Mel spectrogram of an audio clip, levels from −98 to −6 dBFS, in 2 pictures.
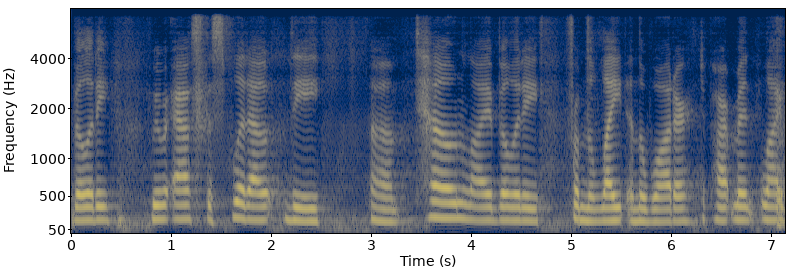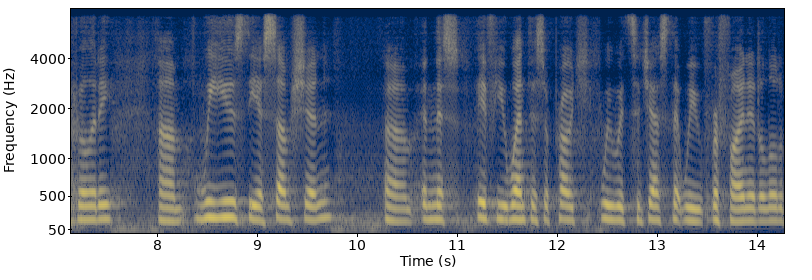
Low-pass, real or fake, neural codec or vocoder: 7.2 kHz; fake; codec, 24 kHz, 0.9 kbps, DualCodec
